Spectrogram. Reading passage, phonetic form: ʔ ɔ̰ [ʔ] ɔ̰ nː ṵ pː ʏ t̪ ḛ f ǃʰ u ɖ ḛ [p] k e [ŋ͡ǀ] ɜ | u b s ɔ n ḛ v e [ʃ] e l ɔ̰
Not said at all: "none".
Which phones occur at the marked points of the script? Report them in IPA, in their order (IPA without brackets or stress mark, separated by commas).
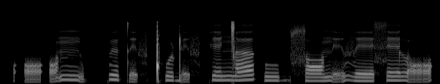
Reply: ʔ, f, ŋ͡ǀ, s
